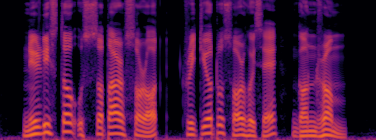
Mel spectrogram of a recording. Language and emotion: Assamese, neutral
